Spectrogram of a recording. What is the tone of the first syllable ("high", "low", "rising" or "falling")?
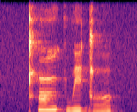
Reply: high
